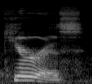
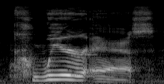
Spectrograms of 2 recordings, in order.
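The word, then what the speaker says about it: cuirass: it's popularly called a curus I've heard the actual historical pronunciation for a plate armor breastplate is queer ass like legit queer ass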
